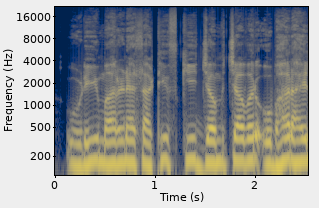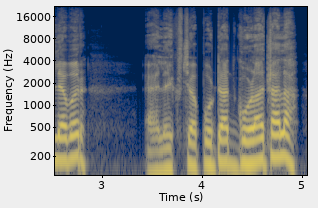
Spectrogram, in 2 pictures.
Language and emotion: Marathi, fearful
